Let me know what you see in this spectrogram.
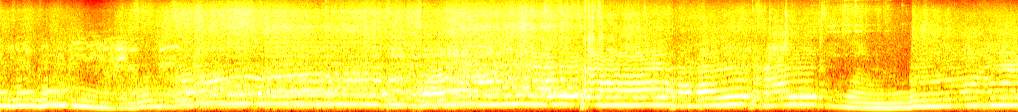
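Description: Volvo sedan rally car's engine revving hard through a gravel corner, its pitch rising and falling all the while and dipping sharply about a second in and again near the end.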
